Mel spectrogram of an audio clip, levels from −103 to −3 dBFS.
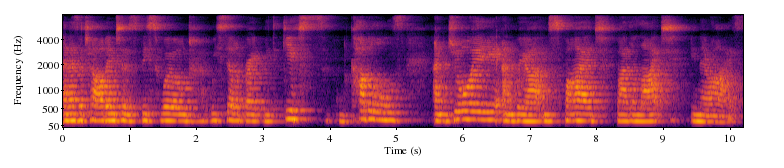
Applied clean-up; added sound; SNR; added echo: none; none; none; reverberation time 0.7 s.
